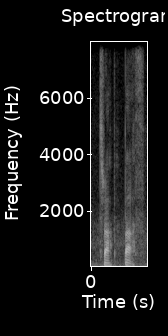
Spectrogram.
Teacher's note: the vowel in trap is the same as the vowel in bath they're both something like ah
